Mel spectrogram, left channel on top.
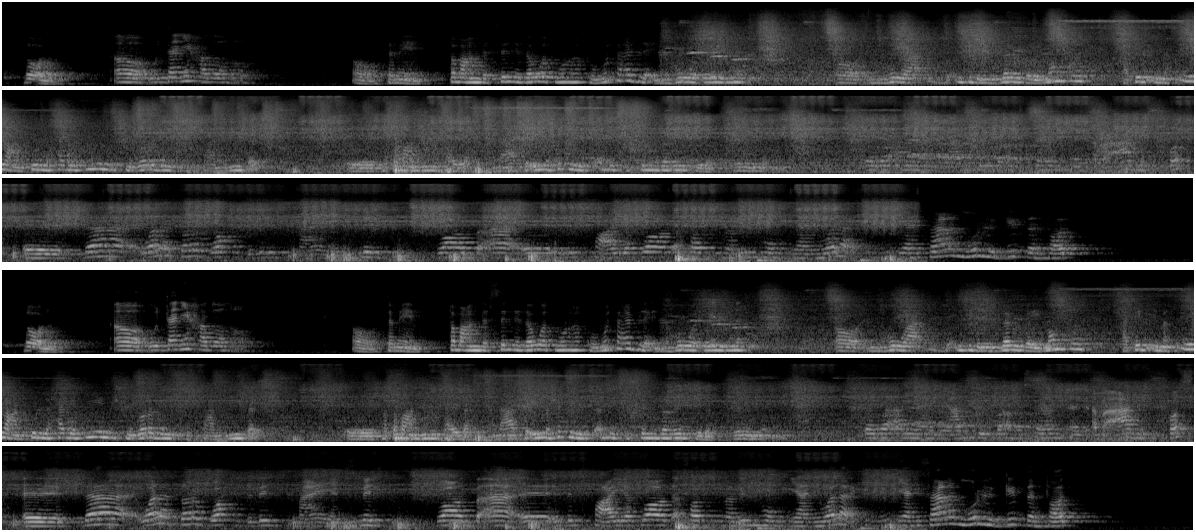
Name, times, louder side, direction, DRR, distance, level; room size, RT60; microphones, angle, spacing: voice 1, 0.2-0.6 3.5-7.4 8.3-14.6 15.3-19.8, right 2 dB, 25° right, 4 dB, 0.4 m, -31 dB
voice 2, 1.1-2.5 7.0-7.5 20.5-27.7 28.0-34.5, right 4 dB, 60° right, 7 dB, 0.8 m, -36 dB
sound 1, 6.6-23.8, left 5 dB, 70° left, 0.8 m, -39 dB
sound 2, 13.2-33.0, left 5 dB, 30° left, 0.4 m, -36 dB
7.9 x 3.8 x 3.7 m, 0.80 s
head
